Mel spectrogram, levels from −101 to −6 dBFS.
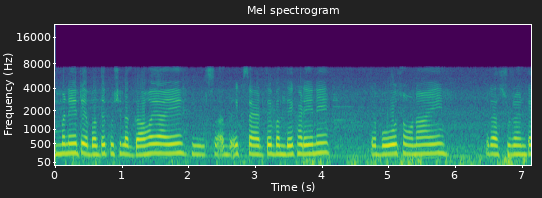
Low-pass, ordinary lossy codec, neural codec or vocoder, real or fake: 7.2 kHz; none; none; real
